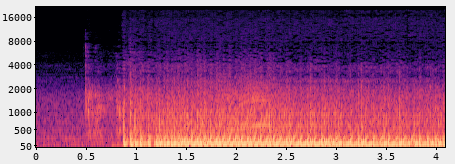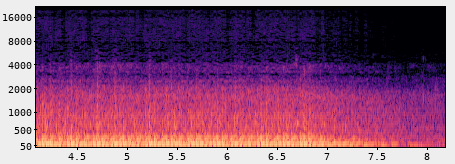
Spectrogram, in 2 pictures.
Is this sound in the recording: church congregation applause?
no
